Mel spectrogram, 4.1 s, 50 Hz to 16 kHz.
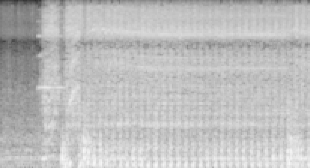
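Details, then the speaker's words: Clinton model 3100 small engine, first run attempt, carburetor suspected dirty and dripping slightly, on half choke: catches right away, quick slightly uneven steady beat, penetrating oil smoking off exhaust; starts and stays running. "Well, I I got it to stay running on half choke. That's a good sign."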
